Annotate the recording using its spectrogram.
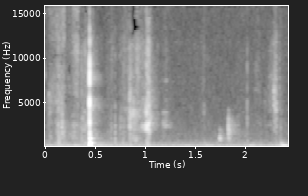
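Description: Cardboard board-game tokens handled on a tabletop: one sharp tap about half a second in, then a softer tap about a second in.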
